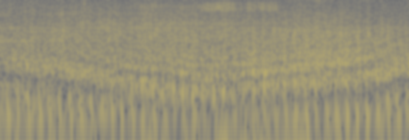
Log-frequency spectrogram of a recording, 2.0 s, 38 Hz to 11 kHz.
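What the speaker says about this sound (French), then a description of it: "l'hélico est vraiment beaucoup plus dur à tourner" Viper attack helicopter in Battlefield 4, a steady, loud rotor and engine drone with rhythmic blade chop, close and continuous throughout with no talk.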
